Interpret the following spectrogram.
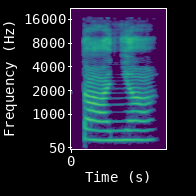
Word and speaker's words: Таня: Таня м'який приголосний Нь перед буквою я.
